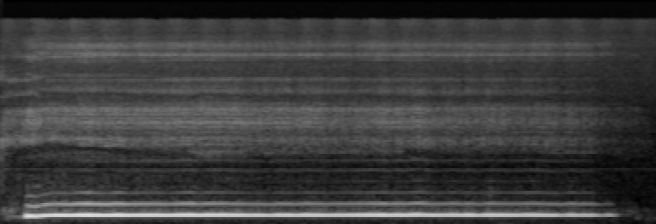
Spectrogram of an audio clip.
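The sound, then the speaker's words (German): A single long, steady humming exhale on a low, unwavering pitch, made after a deep inhale as part of a breathing exercise, held evenly for about six seconds before stopping abruptly. No talking accompanies it. “Das heißt, du atmest tief ein und summend aus.”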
